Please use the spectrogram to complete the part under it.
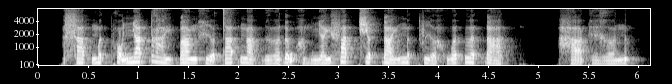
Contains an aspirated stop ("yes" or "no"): no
